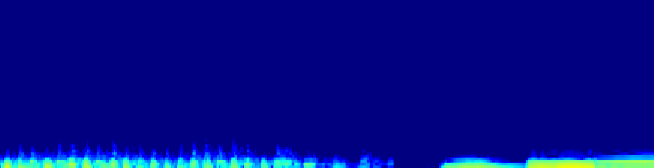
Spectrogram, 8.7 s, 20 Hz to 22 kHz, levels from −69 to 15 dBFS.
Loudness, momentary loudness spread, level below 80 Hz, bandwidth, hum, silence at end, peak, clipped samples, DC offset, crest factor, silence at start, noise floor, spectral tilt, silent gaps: -26 LUFS; 18 LU; -66 dBFS; 3.6 kHz; none; 0 s; -12 dBFS; under 0.1%; under 0.1%; 14 dB; 0 s; -64 dBFS; -9.5 dB/octave; none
